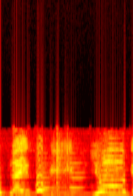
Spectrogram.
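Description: A voice singing a line of a song over instrumental music, with notes that swoop up and then hold.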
